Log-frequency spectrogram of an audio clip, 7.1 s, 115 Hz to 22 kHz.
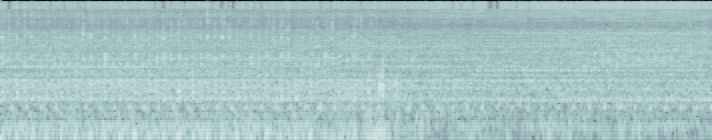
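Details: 1.6 THP direct-injection petrol engine (Peugeot/Citroen/Mini) smoking blue oil smoke, oil blown out around the valve cover from high crankcase pressure; idle pulses unevenly about two beats a second with a stumbling rhythm: rough idle misfire, cause suspected.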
